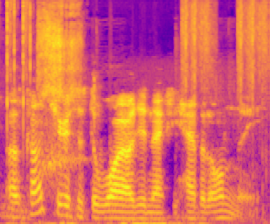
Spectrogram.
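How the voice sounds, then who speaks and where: A man's voice: on the low side, expressive, rapid-fire, fairly bright tone, slight background noise, low-quality recording. A man with a sore throat from a cold, casually commenting on his gameplay as a let's play host and thinking aloud with lots of ums.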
